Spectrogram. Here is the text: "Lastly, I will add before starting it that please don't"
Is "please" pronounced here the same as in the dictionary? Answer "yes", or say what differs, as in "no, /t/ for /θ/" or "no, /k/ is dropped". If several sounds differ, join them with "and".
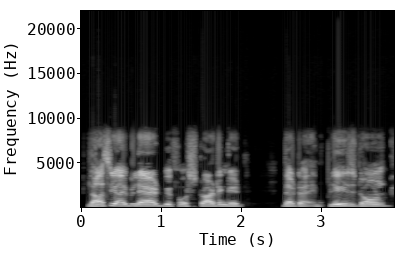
yes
